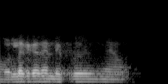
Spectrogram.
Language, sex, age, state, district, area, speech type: Telugu, male, 18-30, Andhra Pradesh, East Godavari, rural, conversation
